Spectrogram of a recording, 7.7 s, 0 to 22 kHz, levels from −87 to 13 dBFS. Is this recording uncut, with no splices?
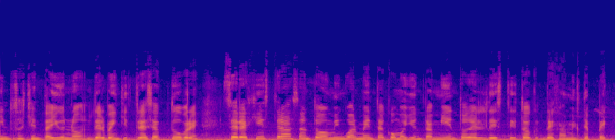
yes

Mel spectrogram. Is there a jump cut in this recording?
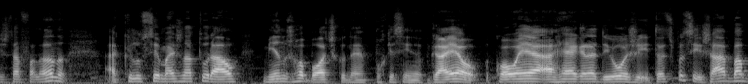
no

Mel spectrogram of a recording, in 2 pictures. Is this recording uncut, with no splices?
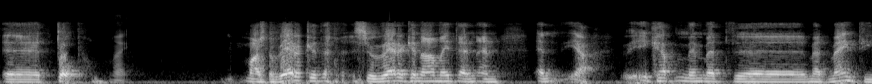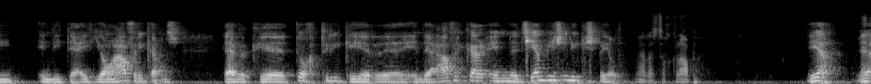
no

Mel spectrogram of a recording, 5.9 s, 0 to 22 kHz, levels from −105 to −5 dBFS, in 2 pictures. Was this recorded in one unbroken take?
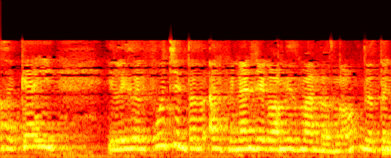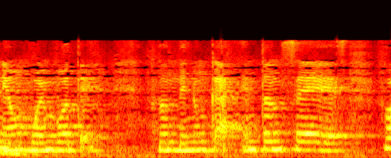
yes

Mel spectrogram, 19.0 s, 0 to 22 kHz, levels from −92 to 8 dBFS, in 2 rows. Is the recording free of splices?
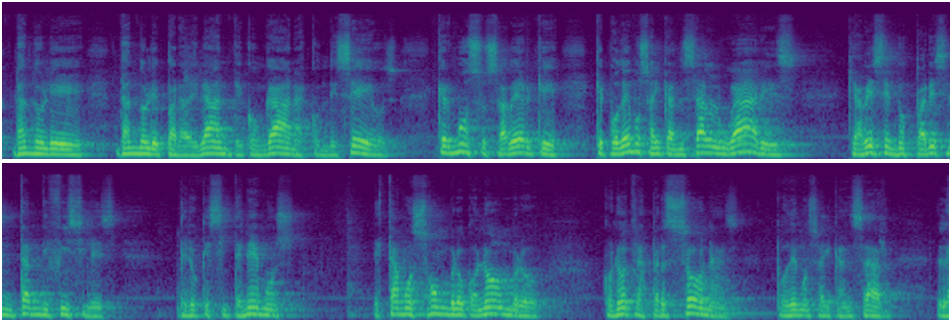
yes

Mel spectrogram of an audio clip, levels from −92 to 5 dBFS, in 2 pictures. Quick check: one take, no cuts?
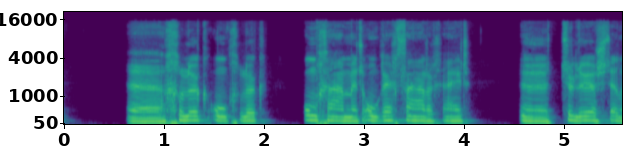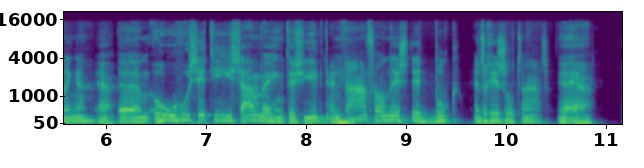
no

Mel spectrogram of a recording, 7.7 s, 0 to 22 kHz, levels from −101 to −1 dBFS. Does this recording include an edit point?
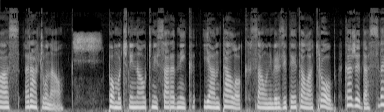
yes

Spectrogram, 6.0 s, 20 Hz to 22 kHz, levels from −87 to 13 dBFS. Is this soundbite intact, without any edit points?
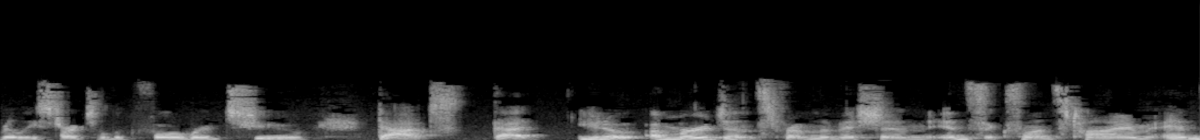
no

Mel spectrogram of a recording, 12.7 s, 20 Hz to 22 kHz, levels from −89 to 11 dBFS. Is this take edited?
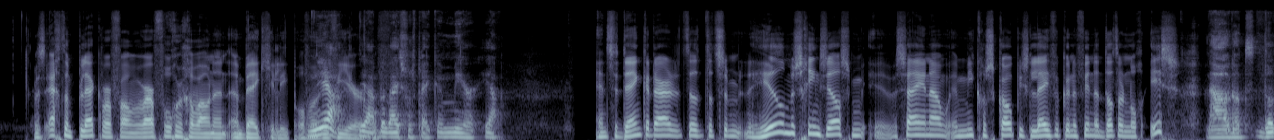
no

